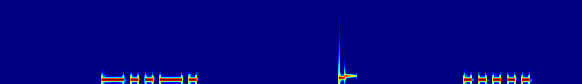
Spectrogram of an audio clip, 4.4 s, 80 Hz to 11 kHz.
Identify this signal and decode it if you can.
Morse code, heard as a keyed tone, about 22 wpm, 700 Hz. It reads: / 5
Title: Single Character (Letter:Number:Punctuation:Prosign) Alt 22wpm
